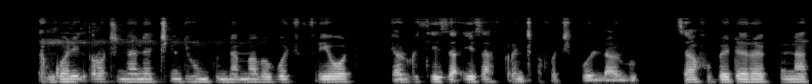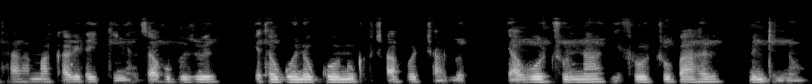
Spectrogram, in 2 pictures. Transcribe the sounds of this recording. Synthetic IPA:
ʔʼəŋɡʷaɾekʼt̪ʼəɾo̞t͡ʃːɨnːanət͡ʃʼːɨnd̪ihumbunːamːaβəβo̞t͡ʃːfɨɾewot͡ʃː | jalːut̪zajɛzafkʼɨɾɨnt͡ʃʼafo̞t͡ʃːjɪɡolːalːu | z̥afubəd̪əɾəkʼɨnːat̪ʰaɾamːakʰaβelajɪɡ̥ːəɲːalz̥afubɨzu | jɛt̪ʰəɡonəɡʷo̞nukʼɨɾt͡ʃʼafo̞t͡ʃːa̰lːu | jɛaββo̞t͡ʃːuɨnːajɛfɾeo̞t͡ʃːubahɨl | mɨnd̪ɨnːəw

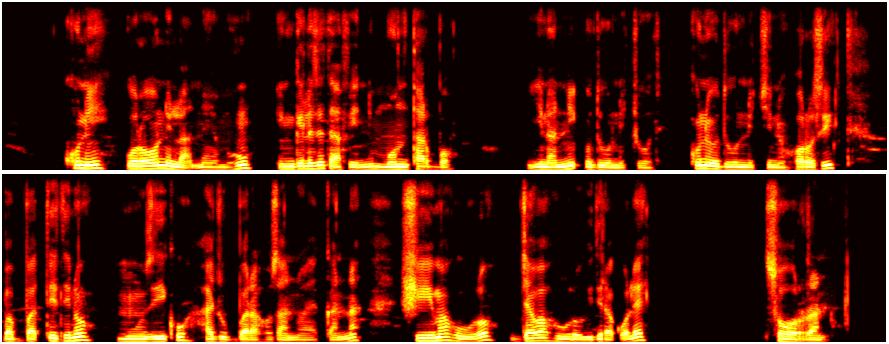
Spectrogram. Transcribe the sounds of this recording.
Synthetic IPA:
kʰʊnɪ | wɔɾo̞ːnɪlɐ̰ʔnemːɐhʊ | ɪŋɡɪlɛzɛt̪ɛɐfiːnːɪmɔnt̪ːɐɾbɔ | jɪnɐnːɪʊd̪uːnːɪt͡ʃːoːt̪ɛ̥ | kʊnɪʊd̪uːnːɪt͡ʃːɪnhɔɾɔsɪbɐbːɐt̪ʼːɪt̪ɪnɔ | muːziːkʼʊhɐd͡ʒʊbːɐɾɐhɔsɐnːɔɐjɛkːɐnːɐʃiːmɐɦuːɾɔd͡ʒɐbɐɦuːɾɔwɪd̪ɪɾɐkʼɔlɛ | so̞ːrːɐnːɔ̥

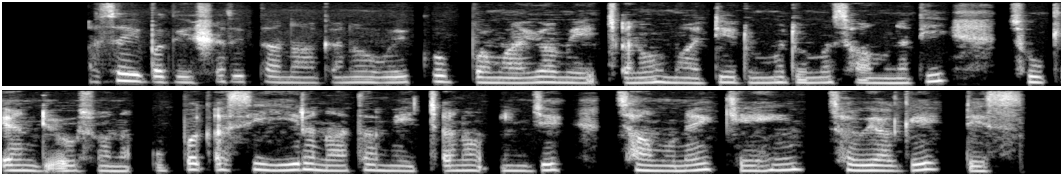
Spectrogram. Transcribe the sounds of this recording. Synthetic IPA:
ʔɐsɐjbɐɡeːʃːɐt̪ɛt̪ːanaːɡɐnɐwwɛjkʰːɔb̥ɐmaːjʊwaːmeːt͡ʃʼːɐnɐmaːd̪ɪeːd̪ʊmːɐd̪ʊmːɐsa̰ːmʊnɐt̪isuːkʼːɪjand̪ɪ̰ʔoːsɔnɐʔʊb̥ːɐkʼɐsːijiːɾɐnaːt̪ɐmeːt͡ʃʼːɐnɐwɪɲd͡ʒɛsaːmʊnɐjkʰe̞ːhɪnsɐwɪjaːɡeːd̪̥e̞ːs

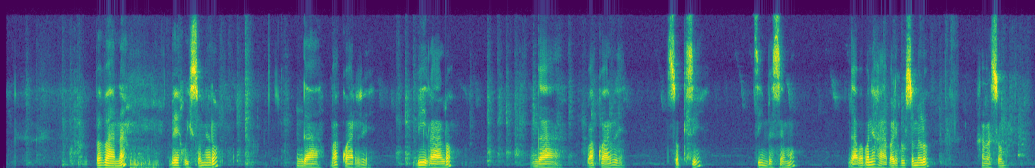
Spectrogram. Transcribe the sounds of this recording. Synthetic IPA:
βaβaːna | βexwiːso̞me̞lo̞ | ŋɡaβakwaːɾḭɾe̞ | βilalo̞ | ŋɡa | βakwaːrire̞ | so̞̰ki̥si | t͡siːmbe̞semu | ŋɡaβaβo̞ne̞xaβalixwiːso̞me̞lo̞ | xaβaso̞ma

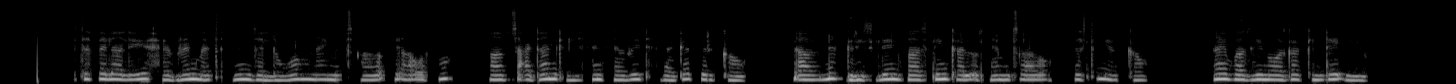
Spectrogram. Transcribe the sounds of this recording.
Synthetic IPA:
z̥ɨt̪ʰɐfɐlalɐjuħɨβɾɨnmɐt̪ʼħnɨnzɐlːɐwo̞mnajmɨt͡sʼaβʼiʔaχʼħu | ʔaβsʼaʕd̪ankʼɐjːɪħɨnħɨβɾid̪ɨħɾɐɡɐt̪z̥ɨɾɨkʰːɐβu | nɨʔaβɨnːɐt̪̚ɡɾislinvazlinkʰalʔo̞t̪najmɨt͡sʼfaβɐqʼfsɐst̪ʰɨnjɪɾɨkʰːɐβu | najvazlinwaɡakʰɨnd̪ɐjʔɨjːu

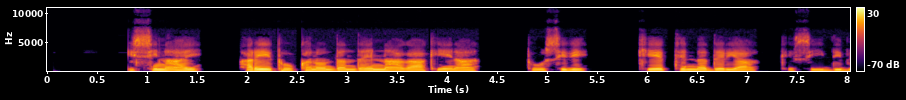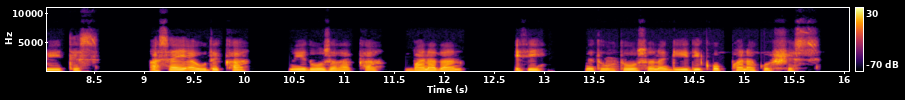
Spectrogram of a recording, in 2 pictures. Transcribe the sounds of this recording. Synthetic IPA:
ʔɪsːɪnɐʔɐj | hɐɾeːt̪o̞ːkːɐnɐwnd̪ɐnd̪ɐjɛnːaːɡaːkʰe̞ːnaː | t̪o̞ːsːɪd̪ɪ | kʰe̞ːt̪ʰːɛnːɐd̪ɛɾɪjaː | kʰɛsːiːd̪ːɪbe̞ːt̪ːes | ʔɐsɐjɐwʊd̪ɛkʰːɐ | meːd̪o̞ːs̬ɐt̪ɐkːɐ | bɐnɐd̪ɐn | ʔɛt̪ɪ | mɛt̪o̞ːt̪o̞ːsɔnɐɡiːd̪ɪkʼɔpːɐnɐkɔʃːɛs

